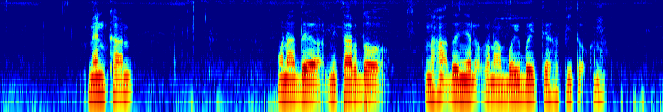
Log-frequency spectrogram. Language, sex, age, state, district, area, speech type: Santali, male, 30-45, West Bengal, Purba Bardhaman, rural, spontaneous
